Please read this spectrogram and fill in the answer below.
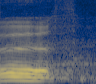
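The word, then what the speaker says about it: Eaarth: That's really what this last book of mine, Earth with the extra A, you kind of have to channel your inner Schwarzenegger to pronounce it correctly, sort of Earth.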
